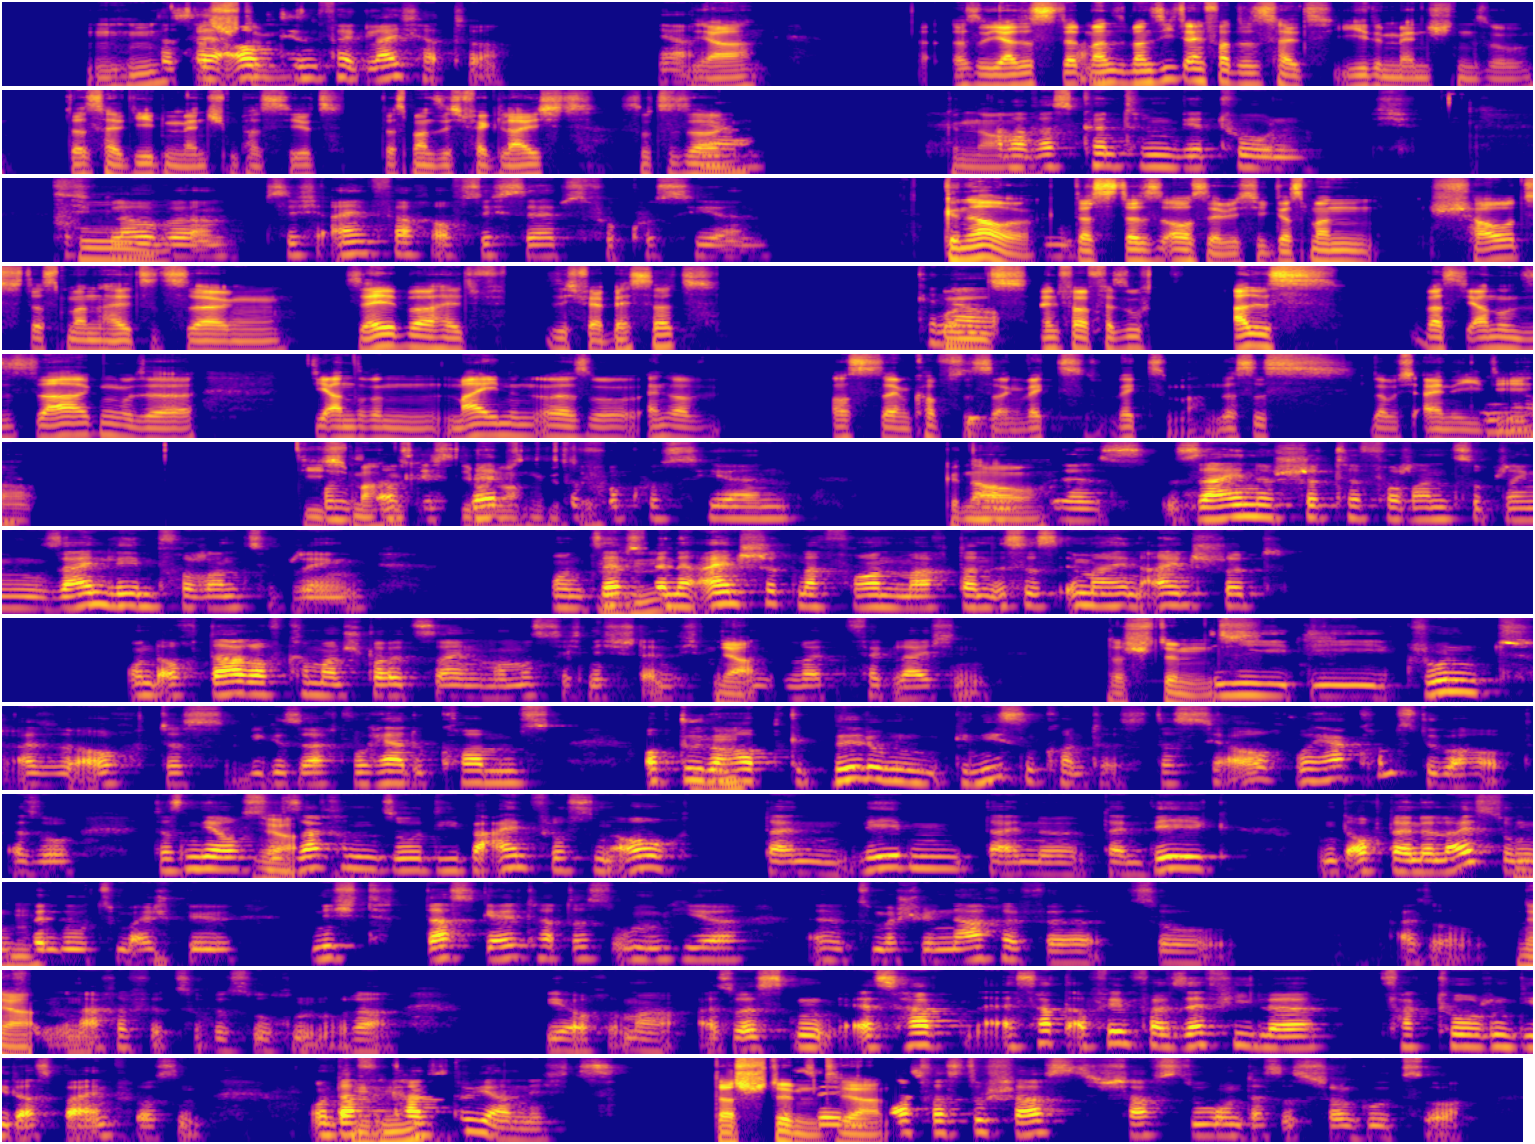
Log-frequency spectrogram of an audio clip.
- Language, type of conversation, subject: German, unstructured, Was hältst du von dem Leistungsdruck, der durch ständige Vergleiche mit anderen entsteht?
- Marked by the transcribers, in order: other background noise; tapping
